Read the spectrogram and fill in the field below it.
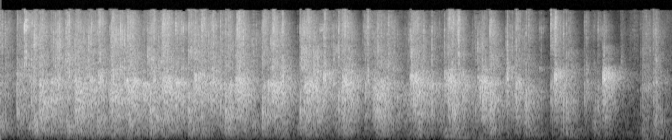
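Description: An audience that includes Swedish members of parliament (Riksdag) claps steadily for several seconds to welcome a guest, a dense, loud patter of many hands forming a continuous wash of applause that thins slightly toward the end. No one speaks.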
